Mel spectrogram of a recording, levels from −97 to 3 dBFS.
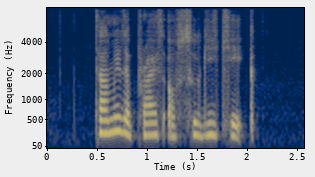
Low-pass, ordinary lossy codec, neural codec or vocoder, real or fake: none; none; none; real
